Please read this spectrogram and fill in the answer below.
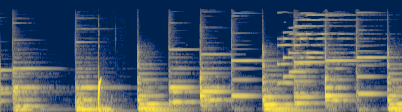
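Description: Light, cute background music made of short pitched notes. It breaks off briefly, and about a second in a single quick rising 'bloop' sound effect plays before the music resumes.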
